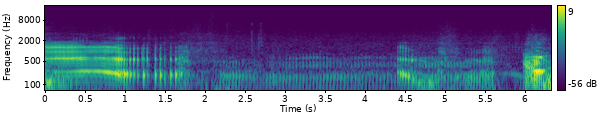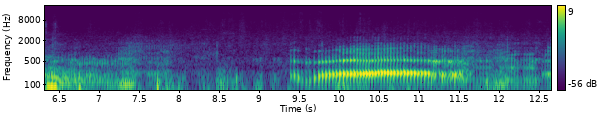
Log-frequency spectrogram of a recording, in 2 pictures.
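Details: Hungry lions confronting an angry herd of buffalo; a loud harmonic moaning growl opens, then softer rumbles and thuds, and another long, strong, steady growling call swells near the end.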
